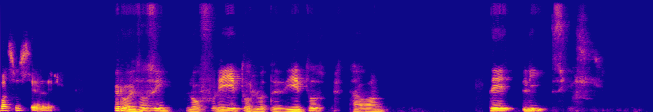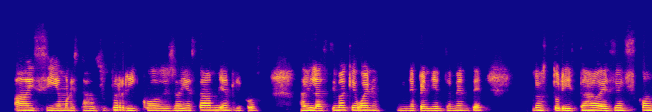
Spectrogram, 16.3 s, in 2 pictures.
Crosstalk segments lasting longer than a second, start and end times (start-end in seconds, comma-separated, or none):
none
